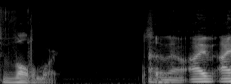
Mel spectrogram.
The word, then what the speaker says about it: Voldemort: that's so funny except According to Jim Dale it's Voldemort not Voldemort but according to Stephen Fry and JK Rowling it's Voldemort I don't know I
